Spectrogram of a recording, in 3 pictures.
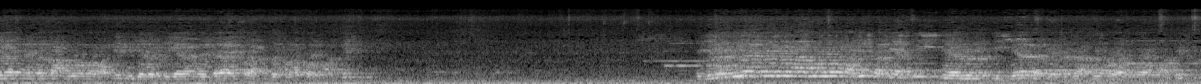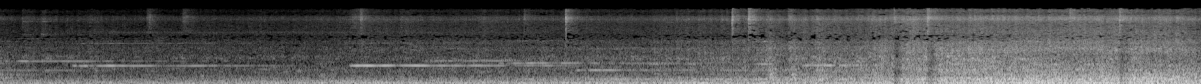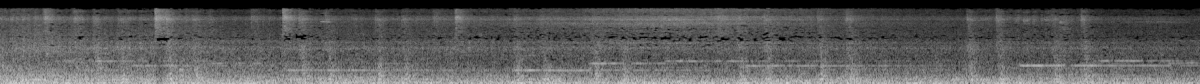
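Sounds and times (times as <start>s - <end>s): locomotive passing at speed: 18.2s - 29.6s.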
